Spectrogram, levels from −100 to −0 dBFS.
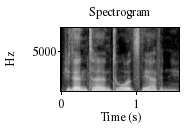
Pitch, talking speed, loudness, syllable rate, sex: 105 Hz, 225 wpm, -20 LUFS, 6.8 syllables/s, male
